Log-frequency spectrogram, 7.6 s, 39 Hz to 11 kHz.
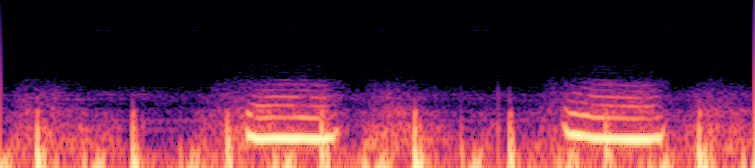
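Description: Steady dull thumps at about 63 beats a minute, with a low droning hum coming and going. Normal resting heartbeat.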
